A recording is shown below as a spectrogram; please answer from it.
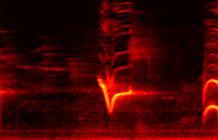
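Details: Masked laughingthrush, used as a lure to get birds singing quickly: faint whistle, then a loud swooping note dipping and rising again, and a short downward-curving whistle at the end; faint low hum underneath.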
